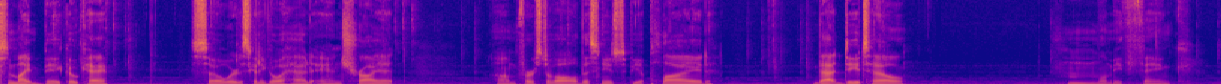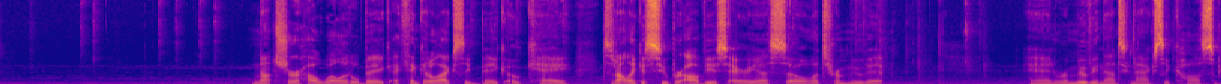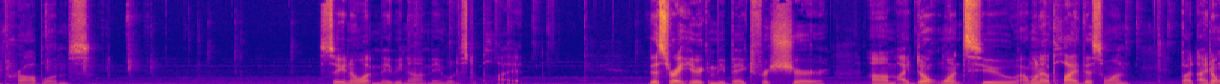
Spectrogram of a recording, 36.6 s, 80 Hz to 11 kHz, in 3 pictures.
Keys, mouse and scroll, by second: 0.4 q, 2.5 Escape, 3.7 click, 4.0 click, 4.5 middle click, 5.5 click, 6.5 click, 6.8 click, 7.4 middle click, 7.7 shift+middle click, 8.8-10.4 middle drag, 11.9 middle click, 12.9 click, 13.7 click, 14.1 click, 16.8 click, 17.3 click, 17.6 click, 18.4 middle click, 19.9 click, 20.7 click, 21.0 shift+middle click, 21.7 Tab, 23.0 Tab, 23.7 middle click, 24.4 ctrl+z, 24.8 ctrl+z, 25.2 ctrl+z, 26.1 ctrl+z, 26.4 middle click, 27.2 middle click, 28.5 click, 29.3 click, 30.7 middle click, 31.7 middle click, 33.5 click, 34.1 click, 34.8 click, 35.6 click.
